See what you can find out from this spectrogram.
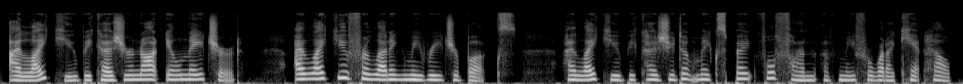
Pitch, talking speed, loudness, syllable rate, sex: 215 Hz, 200 wpm, -19 LUFS, 5.3 syllables/s, female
